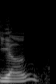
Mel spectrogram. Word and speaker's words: Yung: Hung Yung Chuan, pronounced Young, right?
